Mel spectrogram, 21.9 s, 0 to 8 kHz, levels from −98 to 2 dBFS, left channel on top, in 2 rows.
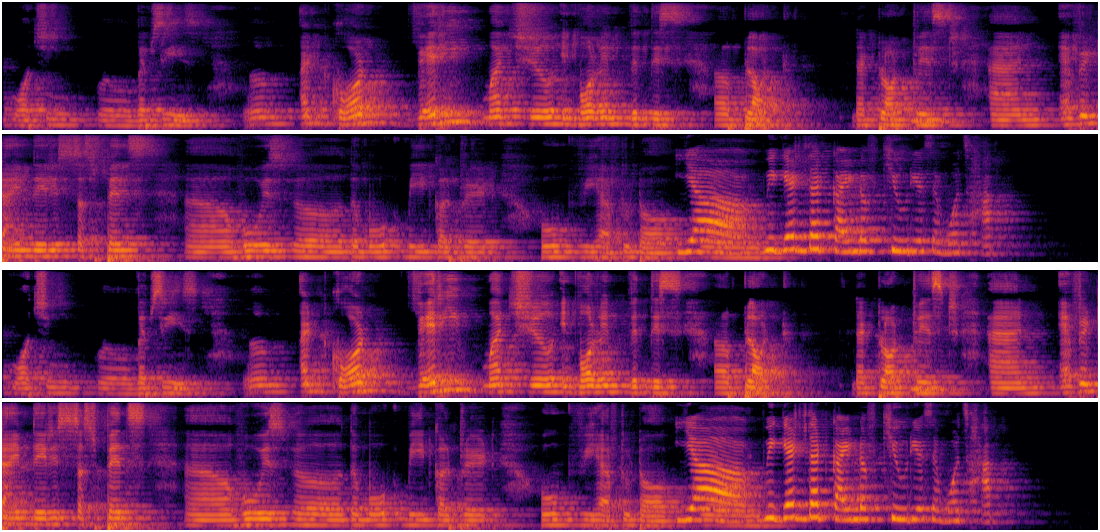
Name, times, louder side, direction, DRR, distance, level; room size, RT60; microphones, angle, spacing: voice 1, 0.1-3.6 3.9-7.6 8.5-17.6 17.9-18.5, right 1 dB, 80° right, 3 dB, 4.2 m, -31 dB
voice 2, 9.1-9.5 17.7-20.9, right 2 dB, 40° right, 5 dB, 2.3 m, -27 dB
30.0 x 17.0 x 6.8 m, 0.81 s
head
